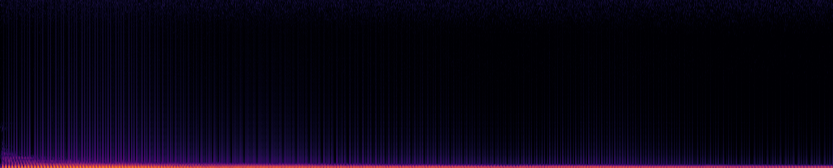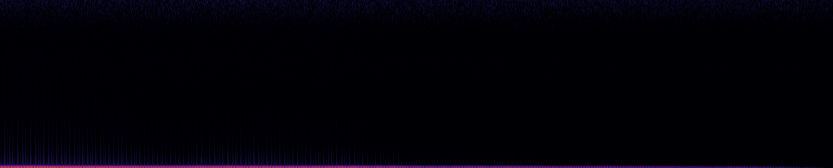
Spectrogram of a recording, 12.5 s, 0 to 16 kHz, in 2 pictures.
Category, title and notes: Instrument samples > String
E1 - Bass Guitar Lightly Finger Picked
E1 string lightly finger picked and palm muted on a Squire Strat converted Bass. Static reduced with Audacity.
